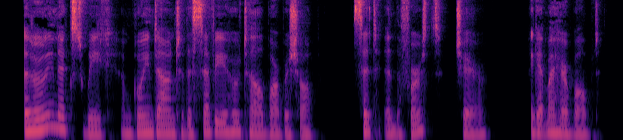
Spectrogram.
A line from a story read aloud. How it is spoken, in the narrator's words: she continued, her voice rising slightly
